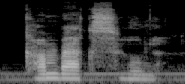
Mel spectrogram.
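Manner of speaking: hushed, whispering voice. Voicing a character watching someone slither off: whispering. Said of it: "while whispering".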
